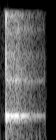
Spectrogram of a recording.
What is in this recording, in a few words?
wood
